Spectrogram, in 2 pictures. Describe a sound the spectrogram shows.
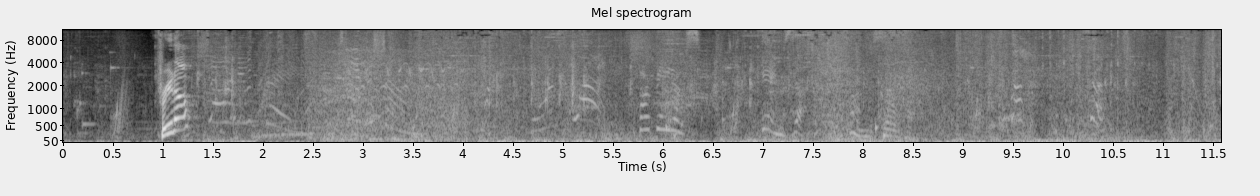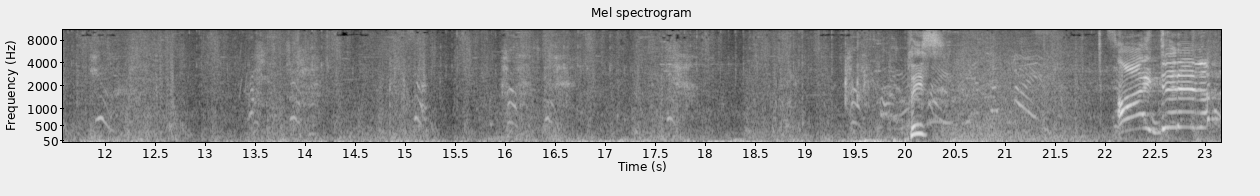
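Game effects whoosh and burst during a fight.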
